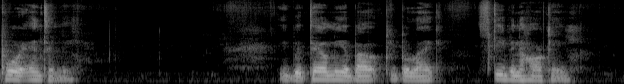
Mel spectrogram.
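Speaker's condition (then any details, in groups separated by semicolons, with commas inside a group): Cerebral palsy; arthritis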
